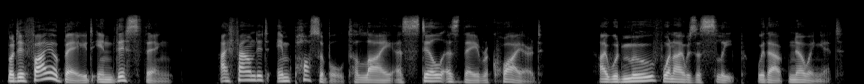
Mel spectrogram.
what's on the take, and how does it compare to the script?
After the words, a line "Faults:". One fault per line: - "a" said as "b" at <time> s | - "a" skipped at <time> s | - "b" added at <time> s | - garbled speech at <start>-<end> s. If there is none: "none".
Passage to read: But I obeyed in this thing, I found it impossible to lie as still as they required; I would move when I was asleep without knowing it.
But if I obeyed in this thing, I found it impossible to lie as still as they required; I would move when I was asleep without knowing it.
Faults:
- "if" added at 0.2 s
